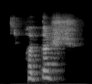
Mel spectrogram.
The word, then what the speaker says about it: हतः: हतश, हतश, ह त विसर्ग, विसर्ग का उच्चारण होगा आधे श से।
